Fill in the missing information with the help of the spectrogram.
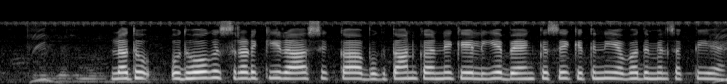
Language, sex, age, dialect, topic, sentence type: Hindi, male, 36-40, Kanauji Braj Bhasha, banking, question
